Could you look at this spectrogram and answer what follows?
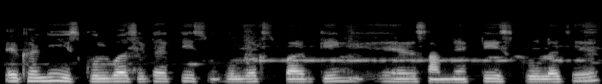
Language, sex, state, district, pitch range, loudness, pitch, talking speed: Bengali, male, West Bengal, North 24 Parganas, 125-150 Hz, -20 LUFS, 140 Hz, 120 wpm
